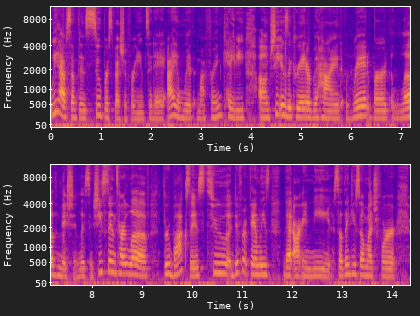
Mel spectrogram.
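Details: Adult woman; normal speech.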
